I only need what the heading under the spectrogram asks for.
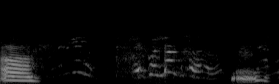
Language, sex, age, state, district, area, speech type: Bengali, female, 30-45, West Bengal, Uttar Dinajpur, urban, conversation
